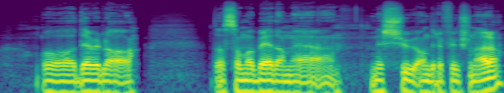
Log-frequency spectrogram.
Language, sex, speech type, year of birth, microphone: Norwegian, male, spontaneous, 1991, Shure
